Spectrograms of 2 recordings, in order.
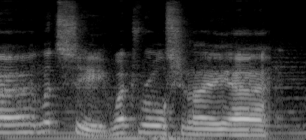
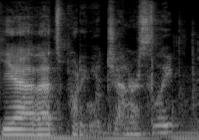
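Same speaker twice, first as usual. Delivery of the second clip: whispered, in a character voice; 4 dB quieter than usual. Commenting in character on a pilot's skill: in-character whisper. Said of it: "I sort of just whisper".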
